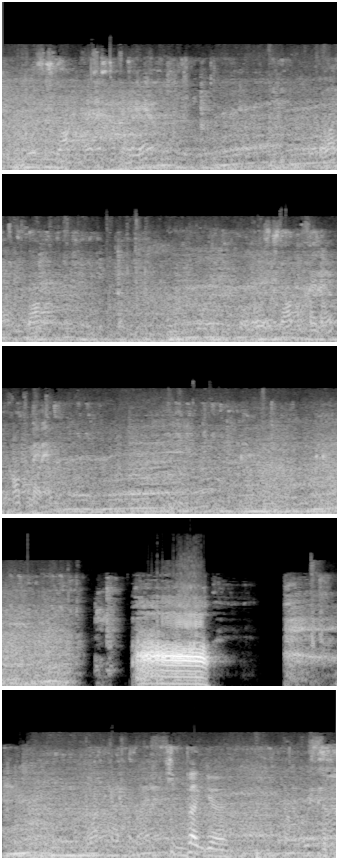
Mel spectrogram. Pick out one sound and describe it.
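A man speaks with animation close to a headset microphone.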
